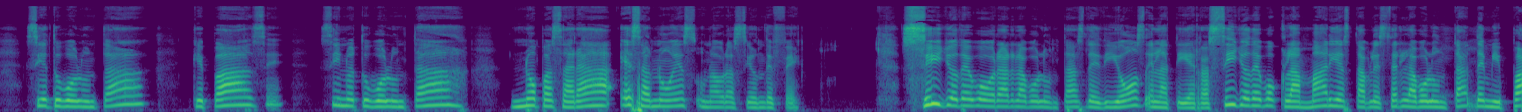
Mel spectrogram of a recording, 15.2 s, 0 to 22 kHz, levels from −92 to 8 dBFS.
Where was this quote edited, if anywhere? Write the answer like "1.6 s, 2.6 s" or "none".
none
